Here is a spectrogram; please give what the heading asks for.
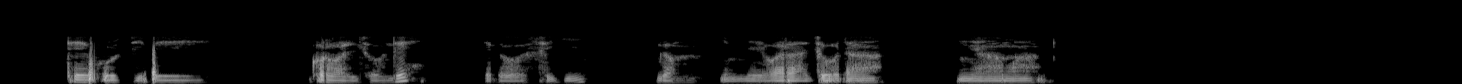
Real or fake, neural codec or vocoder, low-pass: real; none; 3.6 kHz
